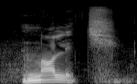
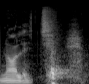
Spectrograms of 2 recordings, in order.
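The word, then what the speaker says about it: knowledge: নান, নলেজ, জ্ঞান, এখানেও কের উচ্চারণ নেই, নলেজ।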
